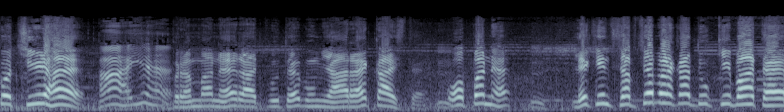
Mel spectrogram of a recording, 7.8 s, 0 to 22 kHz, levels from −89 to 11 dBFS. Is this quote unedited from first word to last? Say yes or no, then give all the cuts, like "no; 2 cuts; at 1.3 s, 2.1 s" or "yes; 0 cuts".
yes; 0 cuts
